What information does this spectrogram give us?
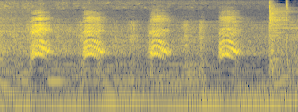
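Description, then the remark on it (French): A crow caws four times in spring as the snow melts, in a steady, evenly spaced rhythm, each call harsh, over a low continuous background hum with no one speaking. “La neige fond, la verdure apparaît, les oiseaux chantent et CKRL prépare sa programmation d'été.”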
